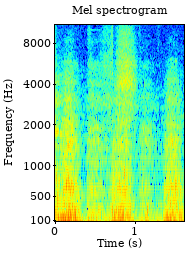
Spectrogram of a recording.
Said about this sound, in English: I think so. Well, then don't. Why would you breathe into the microphone?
